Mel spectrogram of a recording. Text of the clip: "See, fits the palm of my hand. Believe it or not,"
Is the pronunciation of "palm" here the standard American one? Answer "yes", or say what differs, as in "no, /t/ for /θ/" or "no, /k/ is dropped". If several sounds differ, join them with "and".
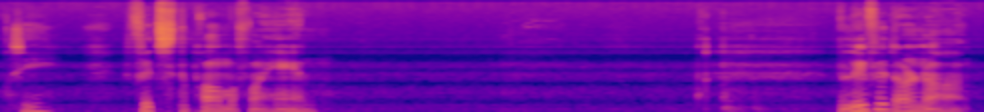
yes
